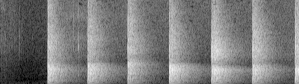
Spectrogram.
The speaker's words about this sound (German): Ne, da rüttelt jemand an der Tür. Ist wahrscheinlich eine, eine Einbrecherbande.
